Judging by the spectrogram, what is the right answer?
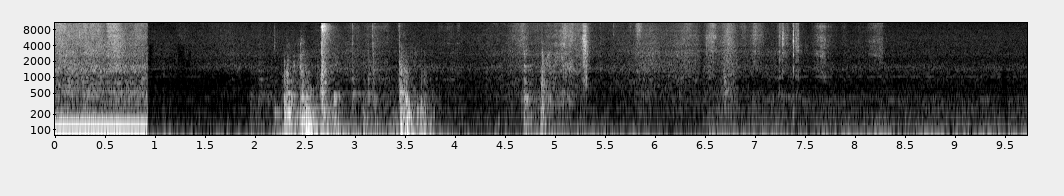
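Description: A steady lift hum that cuts off about a second in. Then a wooden cabinet drawer or door is opened, with two low knocks and some lighter clicks and handling noises.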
